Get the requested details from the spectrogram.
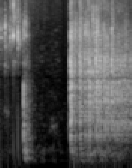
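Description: Two dice clatter close by on a hard surface: a short rattle, a brief pause, then a longer, bright rolling clatter that tapers off. No one speaks.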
